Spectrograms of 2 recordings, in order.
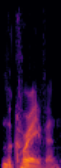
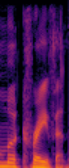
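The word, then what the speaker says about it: McRaven: But then what ended up happening um 30 years ago, something happened with with Adam McCraven when I was working with them when he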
